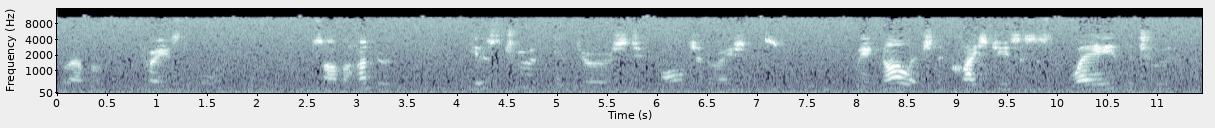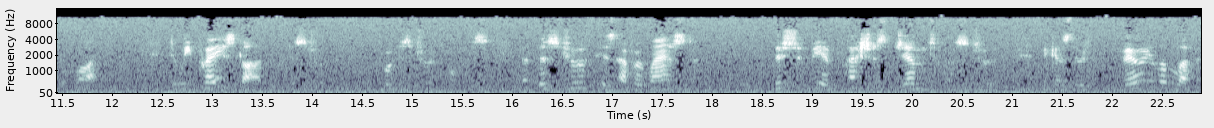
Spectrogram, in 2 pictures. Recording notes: Apologies for the poor audio quality.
